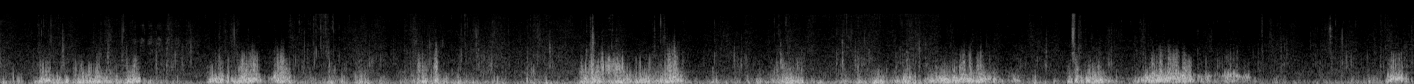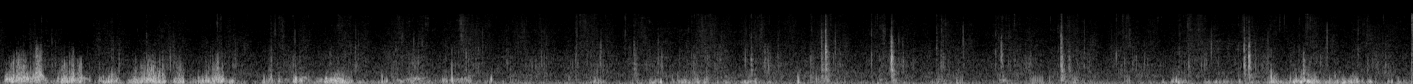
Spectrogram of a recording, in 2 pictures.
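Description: Strong wind gusts rumble and buffet outdoors.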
